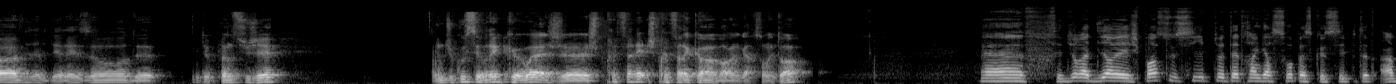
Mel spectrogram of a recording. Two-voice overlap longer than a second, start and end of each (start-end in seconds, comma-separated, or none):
none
